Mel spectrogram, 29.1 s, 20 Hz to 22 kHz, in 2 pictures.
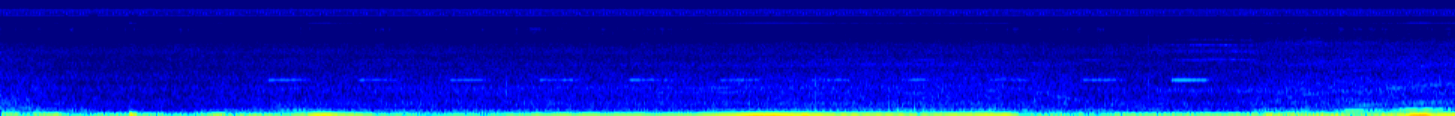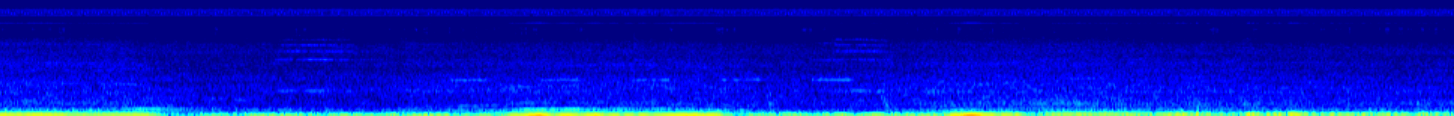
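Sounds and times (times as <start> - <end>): diesel engine droning: 0.0 - 29.0
reversing alarm beeping: 2.7 - 13.0, 17.3 - 23.7.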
